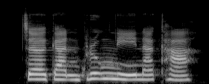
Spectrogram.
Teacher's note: The polite particle for female speakers. Ka. With a high tone is also used when it follows other particles such as the word. Na.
